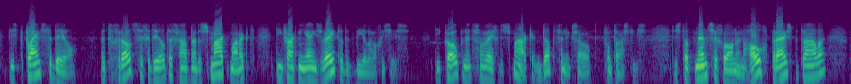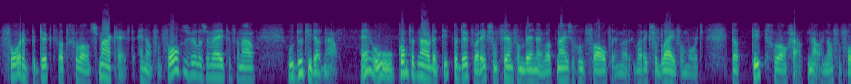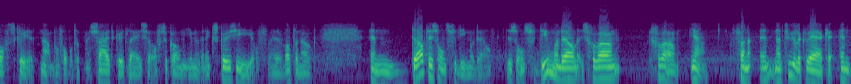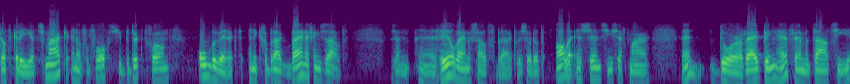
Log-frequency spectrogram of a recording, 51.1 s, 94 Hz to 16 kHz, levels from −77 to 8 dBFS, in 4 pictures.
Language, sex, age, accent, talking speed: Dutch, male, 50-69, Dutch, 200 wpm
